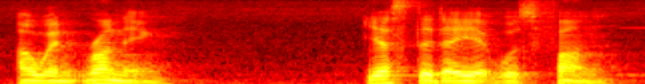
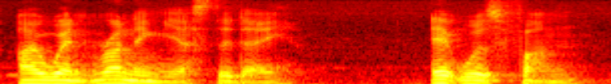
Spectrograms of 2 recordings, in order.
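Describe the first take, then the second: First: The pause falls after the word running. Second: The pause falls after the word yesterday. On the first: The fun happened yesterday. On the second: The running happened yesterday.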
